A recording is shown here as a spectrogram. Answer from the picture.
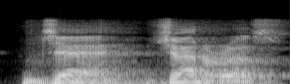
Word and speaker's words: generous: And for this word, yeah, we need to stress the first syllable, right? Generous. Okay, generous.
